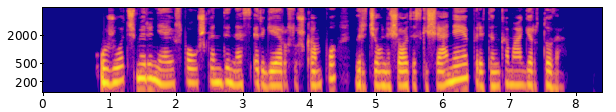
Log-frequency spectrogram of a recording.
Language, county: Lithuanian, Alytus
